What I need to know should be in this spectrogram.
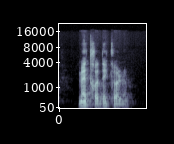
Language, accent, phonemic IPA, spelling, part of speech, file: French, France, /mɛ.tʁə d‿e.kɔl/, maître d'école, noun, LL-Q150 (fra)-maître d'école.wav
- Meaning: primary school teacher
